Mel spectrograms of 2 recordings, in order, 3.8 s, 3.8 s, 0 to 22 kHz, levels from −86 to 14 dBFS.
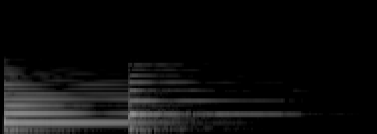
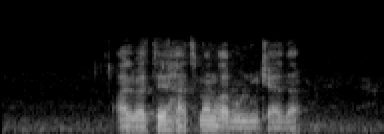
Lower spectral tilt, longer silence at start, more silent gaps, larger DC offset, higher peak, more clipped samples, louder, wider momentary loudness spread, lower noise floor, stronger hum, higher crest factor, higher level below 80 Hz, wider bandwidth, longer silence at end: about the same, -6.5 dB/octave vs -7 dB/octave; second, 0.05 s vs 1.15 s; neither; neither; second, -26 dBFS vs -8 dBFS; neither; second, -41 LUFS vs -27 LUFS; first, 24 LU vs 12 LU; first, -90 dBFS vs -61 dBFS; neither; about the same, 18 dB vs 20 dB; second, -78 dBFS vs -56 dBFS; second, 4.3 kHz vs 7.6 kHz; first, 1.05 s vs 0.85 s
